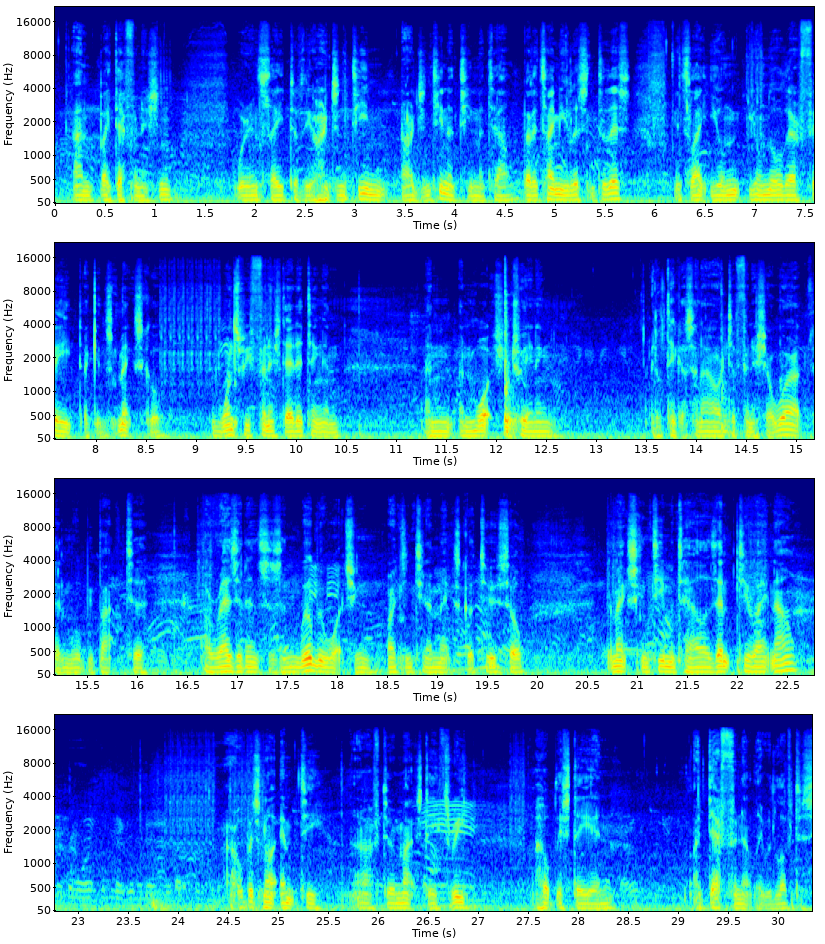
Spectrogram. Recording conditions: outdoors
